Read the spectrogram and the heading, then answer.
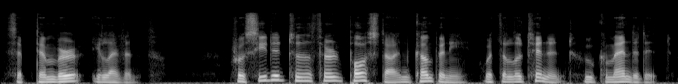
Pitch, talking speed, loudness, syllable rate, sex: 125 Hz, 125 wpm, -19 LUFS, 5.3 syllables/s, male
